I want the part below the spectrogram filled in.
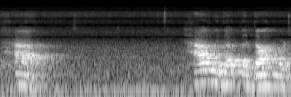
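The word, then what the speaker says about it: ح: So this letter, ha. Ha without the dot we're talking about, okay? The ha without the dot. This comes from the middle of the throat.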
